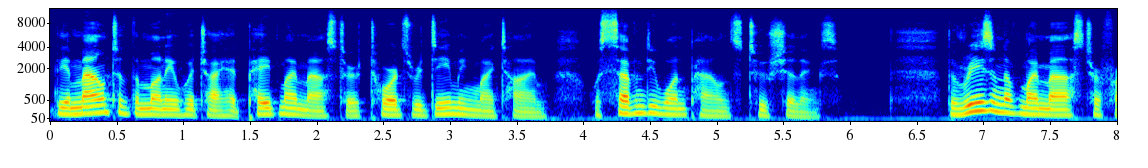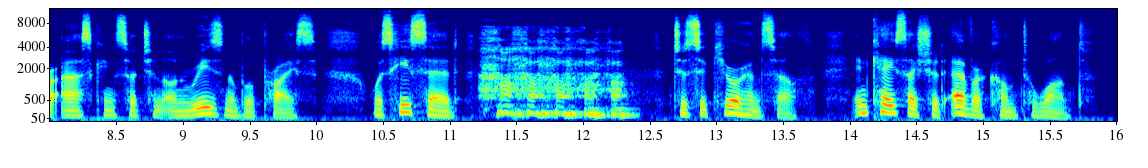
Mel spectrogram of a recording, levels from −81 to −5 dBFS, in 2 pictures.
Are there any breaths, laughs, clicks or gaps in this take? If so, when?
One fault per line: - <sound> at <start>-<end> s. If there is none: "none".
- laugh at 11.2-12.5 s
